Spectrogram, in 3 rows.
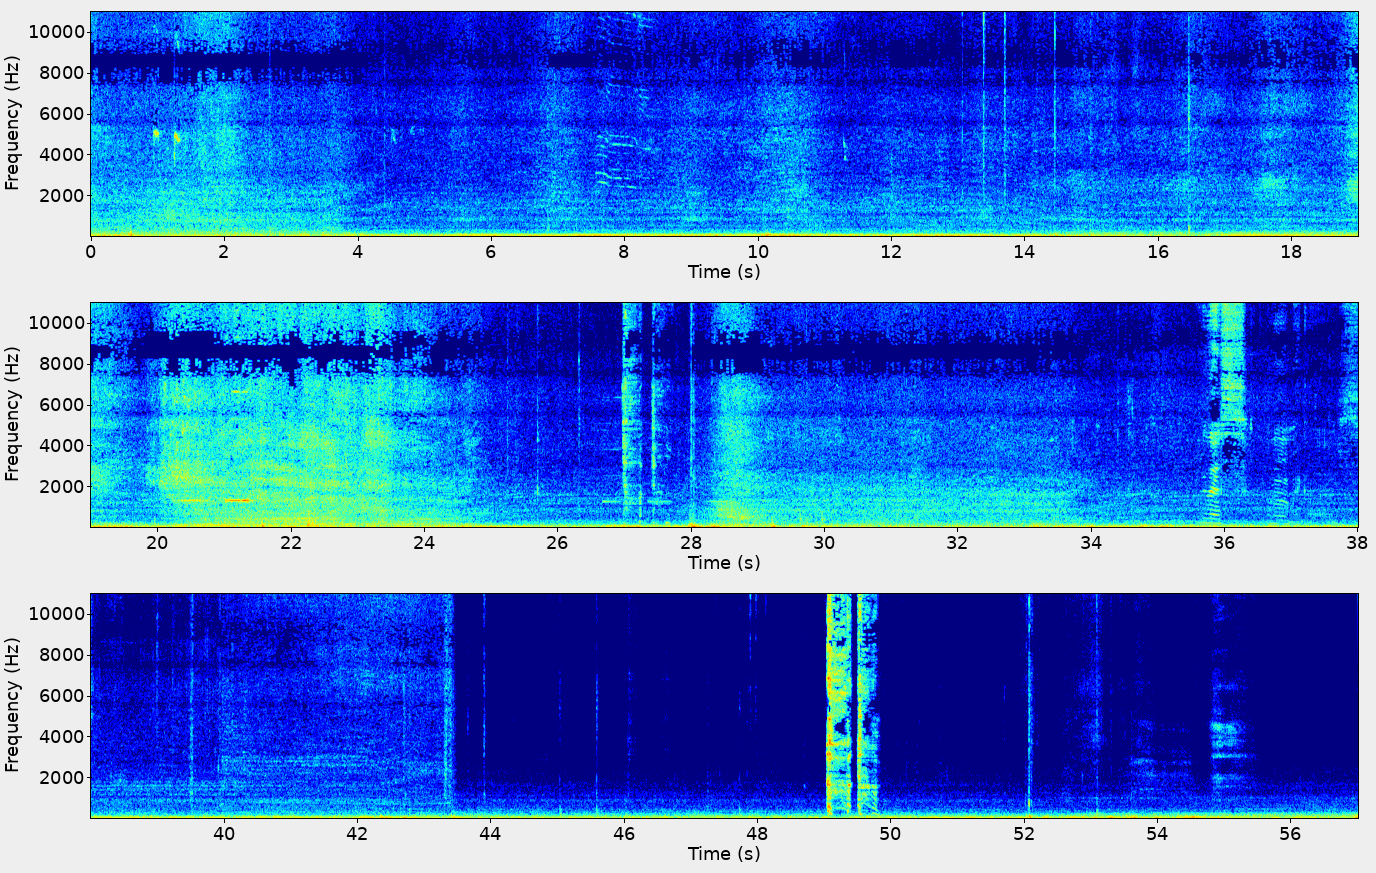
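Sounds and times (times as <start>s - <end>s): car interior rumble: 0.0s - 57.0s
passing traffic: 0.0s - 57.0s.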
